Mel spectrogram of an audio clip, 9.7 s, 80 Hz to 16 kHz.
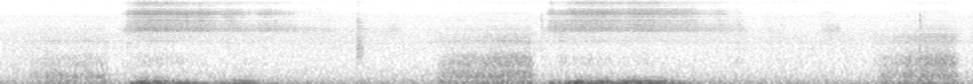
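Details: Golden retriever Eve, a male born 13 October 2021, asleep and relaxed indoors, snoring: two long, low, rumbling snores about four seconds apart, each a rough drawn-out buzz with a breathy hiss on top, quiet breathing between.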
